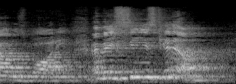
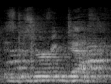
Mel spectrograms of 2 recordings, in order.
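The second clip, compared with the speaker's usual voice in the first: usual speaking voice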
